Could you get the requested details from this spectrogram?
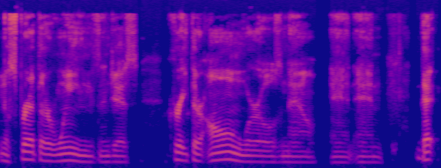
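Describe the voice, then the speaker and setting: A deep, slightly mellow male voice takes its time, with no echo. The guest rambles through a long voice-chat story describing his virtual world, full of restarts and fillers.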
